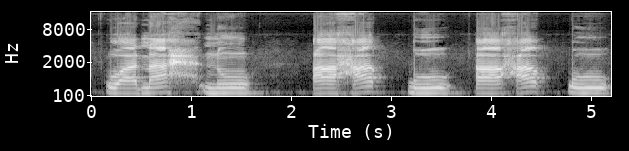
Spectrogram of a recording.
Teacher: গলার মধ্যে হালকা বাতাস বের করতে হয়, তাহলে এই হাটা সহি শুদ্ধ উচ্চারণ হবে।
